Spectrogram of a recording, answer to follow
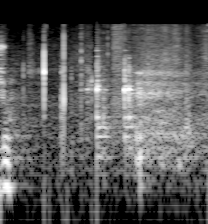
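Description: A few separate metal clicks from a ratchet wrench with a universal-joint socket being worked on the lower nut of the thermostat housing.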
